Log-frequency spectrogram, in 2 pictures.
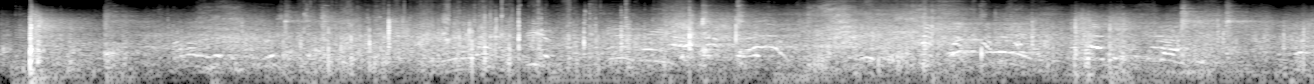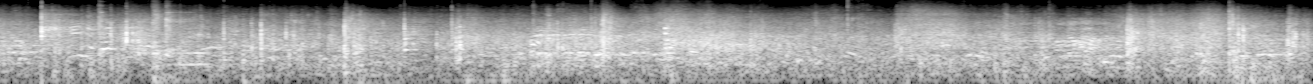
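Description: Young players and spectators shout and call out in a large echoing rink.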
